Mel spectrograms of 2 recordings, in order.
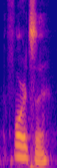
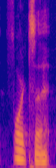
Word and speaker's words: Forza: So Forza, Forza? Forza. I get it. Some people say Forza, but it's Italian. Oh. And it's actually pronounced Forza, like pizza.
